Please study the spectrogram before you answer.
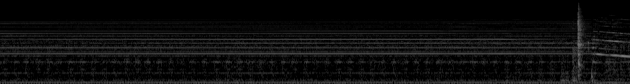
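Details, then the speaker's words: Panasonic AG-4700 (NV-HS1000-type) S-VHS recorder with its original front panel refitted: quiet steady whine, then a click and a falling siren-like tone during boot; display works but shows E9 error, which it recovers from within seconds. "that sounds like an air raid siren right so the display is working but we're getting our E9 error"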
